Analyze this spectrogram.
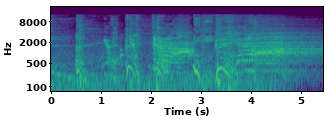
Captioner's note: man howls, cries out in pain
